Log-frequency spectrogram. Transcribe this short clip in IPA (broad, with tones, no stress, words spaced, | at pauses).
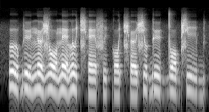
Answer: ɯː˥˨byː˥˨ nø˥˨ʑoː˥˨ne˥˨ lɯ˥˨t͡ɕʰe˩fi˩ ko˩t͡ɕʰø˩ ɕɯ˥˨ɡyː˥˨ɡdoː˥˨bɕi˥˨b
